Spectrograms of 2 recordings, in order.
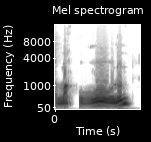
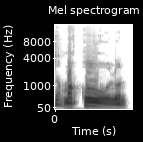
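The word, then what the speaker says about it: مقول: So it is difficult to pronounce maqwulun. So instead of that, one waw is dropped and a dhamma is given to fa kalima, is maqulun.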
